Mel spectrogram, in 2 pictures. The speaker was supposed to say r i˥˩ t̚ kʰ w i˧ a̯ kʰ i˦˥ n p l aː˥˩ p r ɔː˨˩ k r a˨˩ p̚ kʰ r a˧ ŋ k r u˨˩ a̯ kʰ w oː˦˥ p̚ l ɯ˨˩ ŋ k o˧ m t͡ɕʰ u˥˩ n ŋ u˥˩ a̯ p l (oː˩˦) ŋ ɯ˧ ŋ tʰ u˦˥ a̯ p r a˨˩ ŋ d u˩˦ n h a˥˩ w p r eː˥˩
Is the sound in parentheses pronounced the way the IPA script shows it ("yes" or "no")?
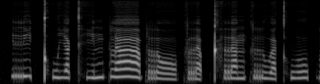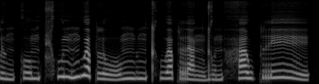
yes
